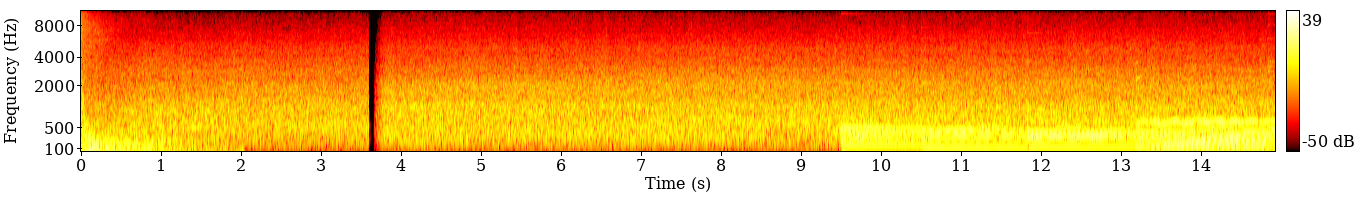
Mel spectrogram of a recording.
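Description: Steady rush of water cascading over rock into a pool, cut off for an instant a few seconds in. About two-thirds through, background music of held chords comes in over the water.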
